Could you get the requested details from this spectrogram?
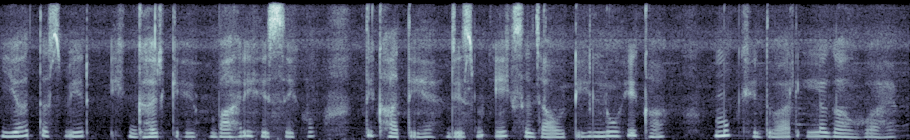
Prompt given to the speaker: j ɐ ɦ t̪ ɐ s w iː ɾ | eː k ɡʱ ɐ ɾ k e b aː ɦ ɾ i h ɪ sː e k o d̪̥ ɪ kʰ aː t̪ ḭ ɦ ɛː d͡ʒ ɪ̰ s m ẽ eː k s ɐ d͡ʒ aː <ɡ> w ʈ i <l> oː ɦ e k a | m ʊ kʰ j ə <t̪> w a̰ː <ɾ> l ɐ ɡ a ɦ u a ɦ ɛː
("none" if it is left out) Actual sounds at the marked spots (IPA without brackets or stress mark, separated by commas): none, l, d̪, ɾ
